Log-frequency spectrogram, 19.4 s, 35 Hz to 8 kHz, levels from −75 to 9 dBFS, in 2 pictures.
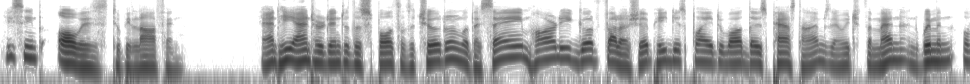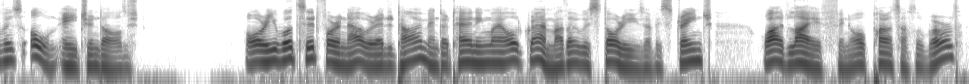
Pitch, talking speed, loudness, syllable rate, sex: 135 Hz, 200 wpm, -20 LUFS, 5.4 syllables/s, male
